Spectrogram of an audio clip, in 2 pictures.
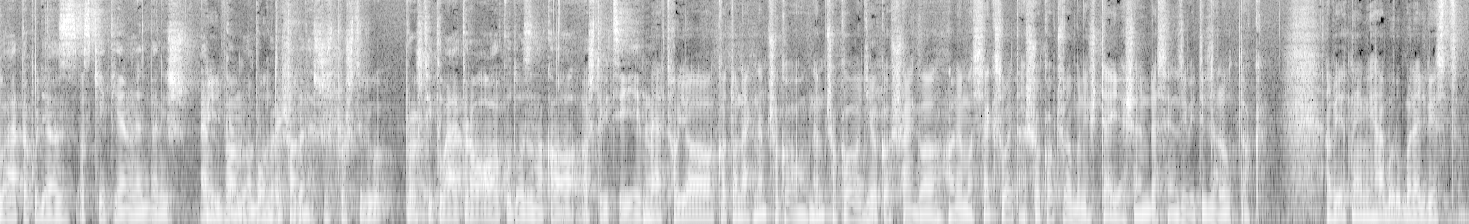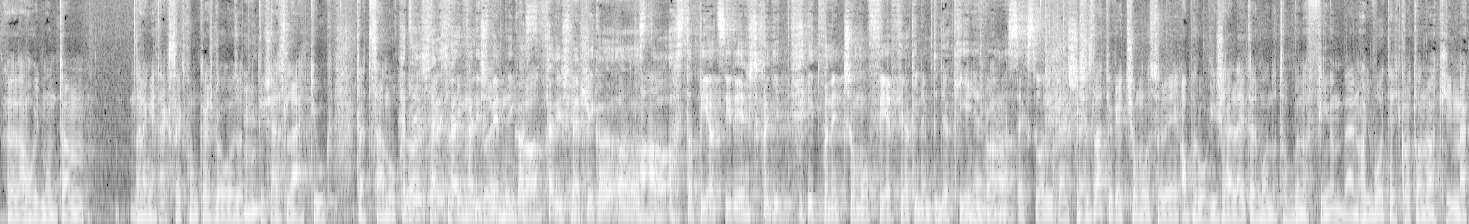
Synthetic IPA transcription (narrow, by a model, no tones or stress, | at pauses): uaːlt̪ɒkhoɟɛɒzɒskeːt̪jɛlɛnɛd̪bɛniʃɛliːɟʋɒmlmpo̞nooʃont̪t̪aːʃoʃo | pro̞ʃt̪it̪uaːt̪rɒɒlkot̪o̞znɒkɒːʃt̪rit̪sejeːbmɛrt̪ho̞ɟɒkɒt̪o̞naːknɛmt͡ʃɒkɒnɛmt͡ʃɒkɒɟilko̞ʃːaːɡːɒlhɒnɛmɒsɛksuɒlit̪aːʃːɒlkɒp̚t͡ʃo̞lɒd̪̚bɒniʃt̪ɛjːɛʃɛnd̪ɛsɛnzibit̪izaːloːt̪ːɒk | ɒveːt̪nɛmiɦaːbo̞ɾuːbɒnɛɟreːst̪ːɒɦo̞ɟmo̞nt̪ɒm | rɛŋɡɛt̪ɛksɛksmuŋkaːʒd̪o̞lɡo̞zoit̪ːeːʃɛst̪laːcːukt̪ɛːt̪saːmokroːsɛsinːɛliølɛmueŋɒfɛliʃɛrt̪eːkɒɦst̪ɒpijɒt̪siɾeːʃt̪hoɟit̪ːit̪ːʋɒnɛc̚t͡ʃo̞moːfeːrfiɒkinɛmt̪uɟːɒkiieɟnɒsɛksuɒlit̪aːʃeːʃɛst̪laːc̪ːukɛc̚t͡ʃo̞moːsøɾeːʔɒproːkiʃɛlːɛjt̪ɛt̪mo̞nd̪ot̪oɡ̚bːɒnɒfilmbɛnɦo̞ɟʋo̞lt̪ɛckɒt̪o̞nɒɒkʰimɛ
